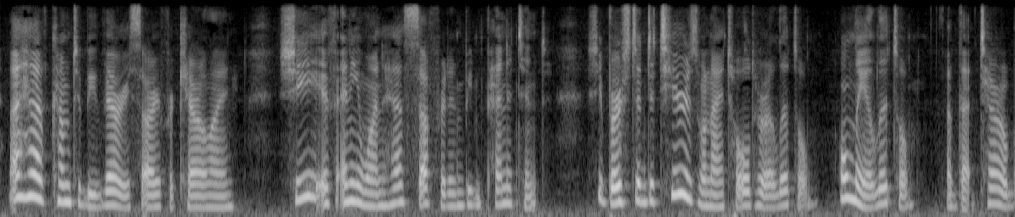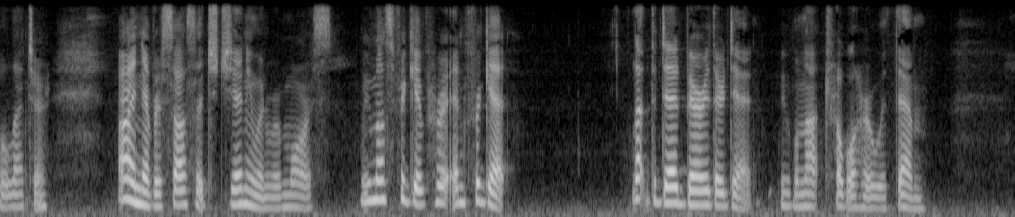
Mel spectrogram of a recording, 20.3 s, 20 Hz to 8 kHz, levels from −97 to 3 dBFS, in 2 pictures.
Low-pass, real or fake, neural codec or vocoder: 7.2 kHz; real; none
